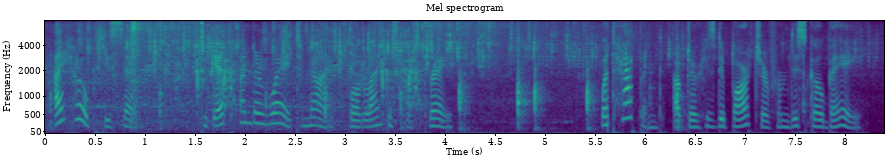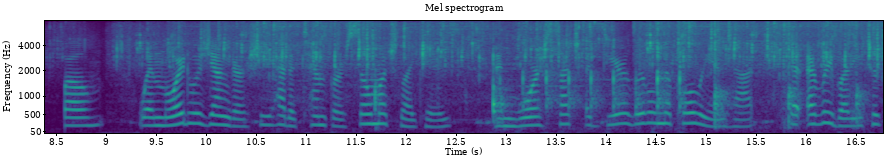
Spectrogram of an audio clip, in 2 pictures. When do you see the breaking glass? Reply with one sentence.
You can hear the breaking glass from 0.8 to 1.6 s.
